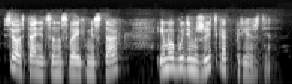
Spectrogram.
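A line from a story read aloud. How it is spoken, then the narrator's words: Calm repetition. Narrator (Russian): повторил он спокойным тоном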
